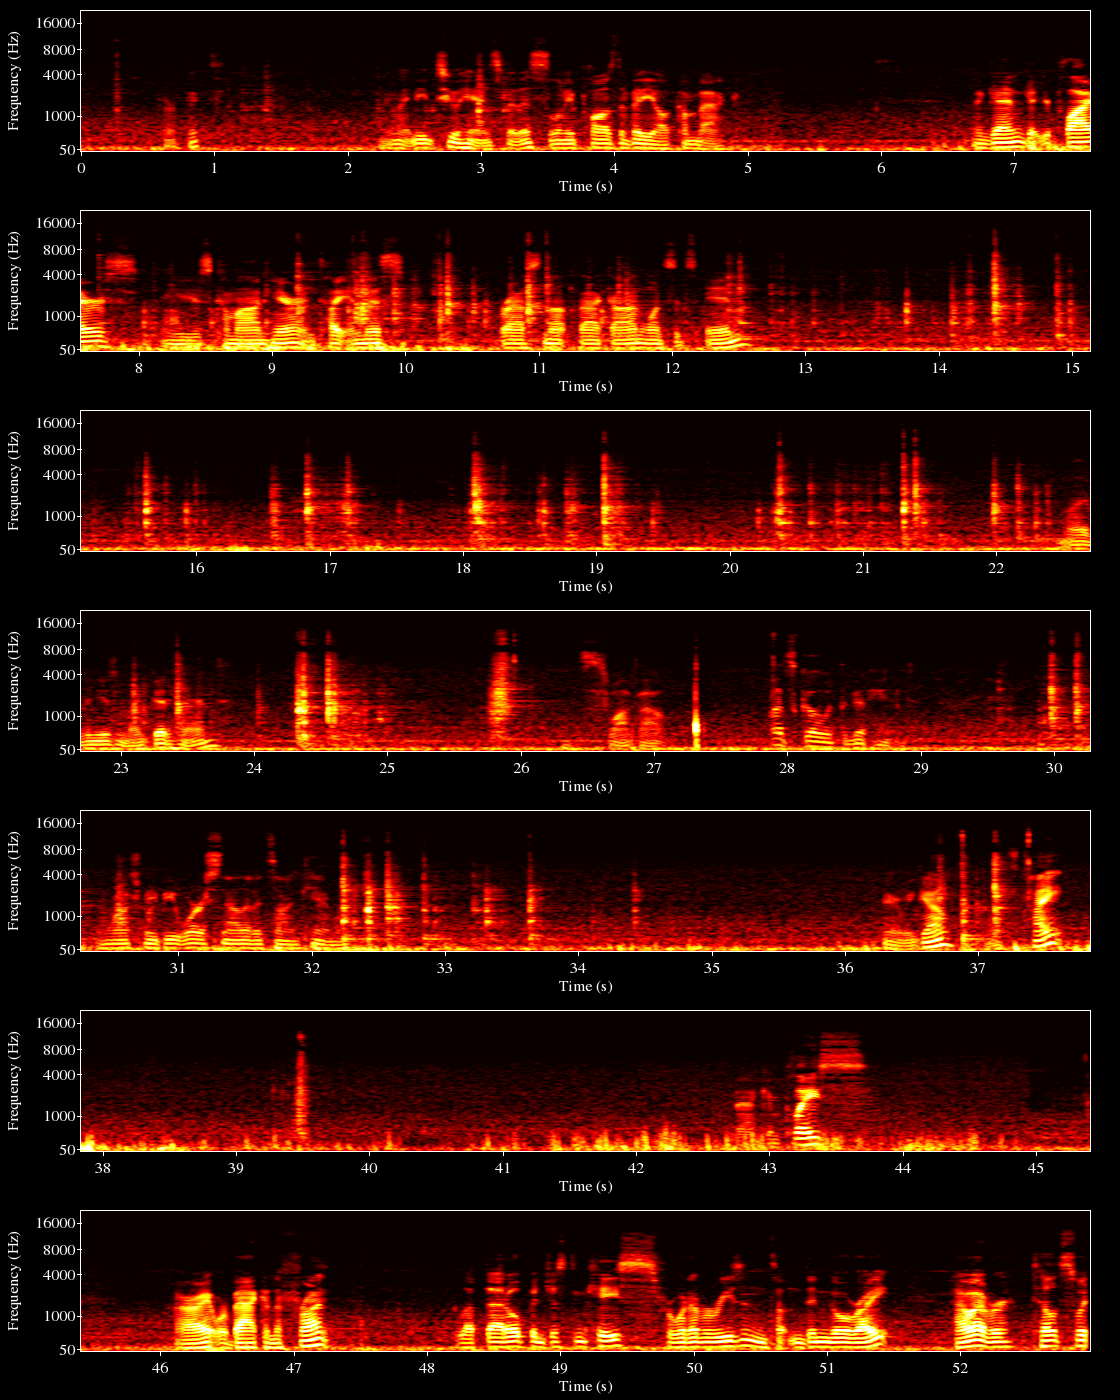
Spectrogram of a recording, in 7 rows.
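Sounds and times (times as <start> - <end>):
wind rumble on microphone: 30.0 - 45.0.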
